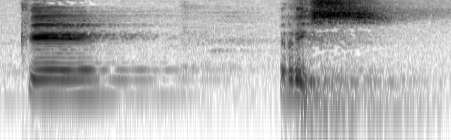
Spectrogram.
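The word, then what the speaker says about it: QRIS: Sekarang di pintu-pintu masjid, di pintu-pintu mall ditulis ada namanya ke ris q ris. Cara bacanya gimana sebetulnya? Keris.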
